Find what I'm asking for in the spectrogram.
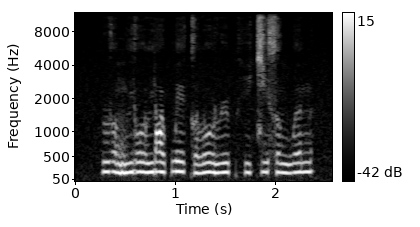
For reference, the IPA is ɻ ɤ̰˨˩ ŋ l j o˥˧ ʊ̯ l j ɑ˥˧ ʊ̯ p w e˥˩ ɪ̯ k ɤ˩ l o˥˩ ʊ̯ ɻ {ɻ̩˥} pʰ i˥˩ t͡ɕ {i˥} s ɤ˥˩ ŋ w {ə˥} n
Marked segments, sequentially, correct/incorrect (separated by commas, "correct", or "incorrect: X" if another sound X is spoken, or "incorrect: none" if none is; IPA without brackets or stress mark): correct, correct, correct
